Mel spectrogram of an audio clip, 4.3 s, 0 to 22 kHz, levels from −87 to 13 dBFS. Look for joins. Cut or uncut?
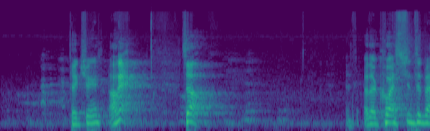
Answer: uncut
